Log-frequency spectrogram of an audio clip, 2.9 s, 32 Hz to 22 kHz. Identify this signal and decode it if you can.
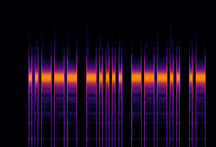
Morse code, heard as a keyed tone, about 28 wpm, 700 Hz. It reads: 268A
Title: Common Cut Numbers - 4-Digit 28wpm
